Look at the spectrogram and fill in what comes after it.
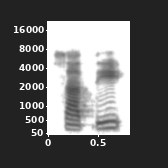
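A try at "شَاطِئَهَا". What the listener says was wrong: shinnya besar syati'aha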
